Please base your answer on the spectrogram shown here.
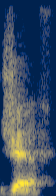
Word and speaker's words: GIF: creator of the gif said that it's pronounced jif but either is acceptable because it's amazing graphics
